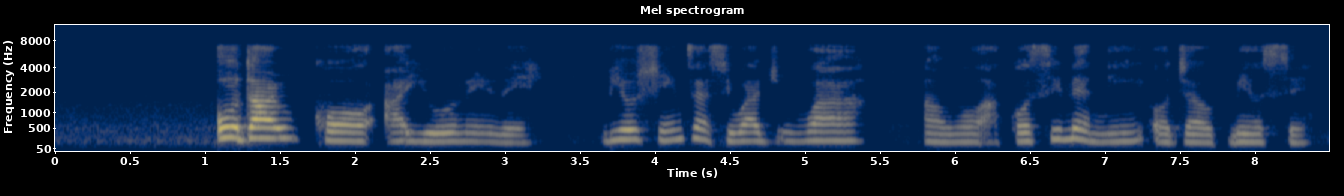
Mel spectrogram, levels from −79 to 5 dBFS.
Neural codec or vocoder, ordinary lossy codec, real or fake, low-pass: codec, 16 kHz, 1.1 kbps, Voila-Tokenizer; none; fake; 7.2 kHz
